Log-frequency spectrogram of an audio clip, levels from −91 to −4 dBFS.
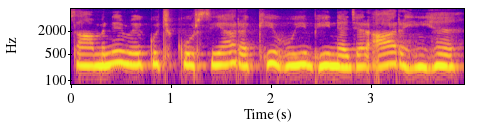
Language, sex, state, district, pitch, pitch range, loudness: Hindi, female, Jharkhand, Palamu, 255 Hz, 245-265 Hz, -11 LUFS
